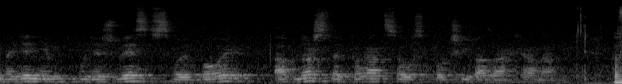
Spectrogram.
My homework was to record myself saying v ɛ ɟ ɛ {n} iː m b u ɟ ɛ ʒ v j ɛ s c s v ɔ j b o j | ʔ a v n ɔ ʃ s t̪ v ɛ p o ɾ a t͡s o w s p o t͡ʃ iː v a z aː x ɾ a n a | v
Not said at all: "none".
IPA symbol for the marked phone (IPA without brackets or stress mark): ɲ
